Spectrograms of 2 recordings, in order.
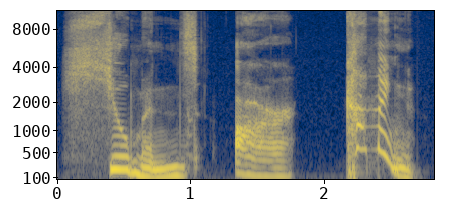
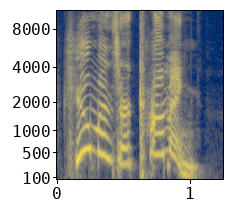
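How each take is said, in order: First: Slow, loud, high proclamation; shrill squeak. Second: Piercingly high, loud alarm; shrill shriek. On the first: Rat warning the whole cave, slow shrill squeak. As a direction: announce it word by word, squeaking up. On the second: Rat screaming the warning at brownie, shrill. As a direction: shriek it out at the top of your range. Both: A narrator's reading. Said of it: "she squeaked so shrilly".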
